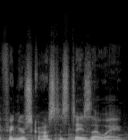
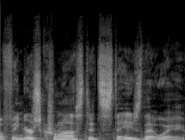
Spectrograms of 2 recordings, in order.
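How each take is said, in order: First: Quiet. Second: Said in the usual way. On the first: Real, not acted. Repeat, dropped to a murmur.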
